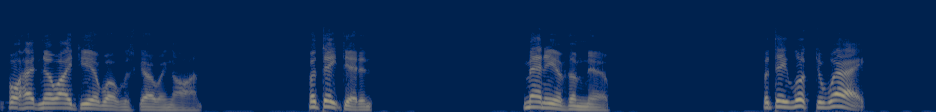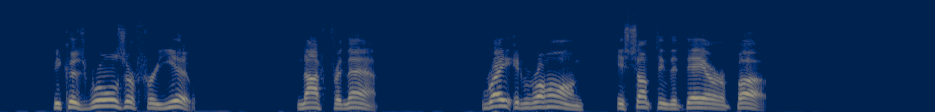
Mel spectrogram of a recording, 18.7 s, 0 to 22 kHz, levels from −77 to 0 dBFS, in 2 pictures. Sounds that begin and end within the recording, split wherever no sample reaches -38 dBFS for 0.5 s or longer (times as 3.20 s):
3.10–3.69 s
5.24–6.05 s
7.64–8.62 s
9.90–11.24 s
12.34–13.10 s
14.20–16.97 s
